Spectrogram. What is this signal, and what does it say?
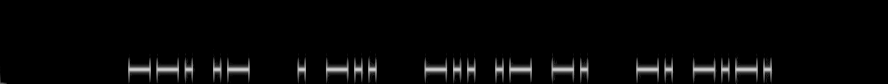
Morse code, heard as a keyed tone, about 17 wpm, 700 Hz. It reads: GA ED DAN NC
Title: K1USN SST QSO Practice - 17wpm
